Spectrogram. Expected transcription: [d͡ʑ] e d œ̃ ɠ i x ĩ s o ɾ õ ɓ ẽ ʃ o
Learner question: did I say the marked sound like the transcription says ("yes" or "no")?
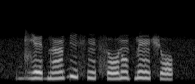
yes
